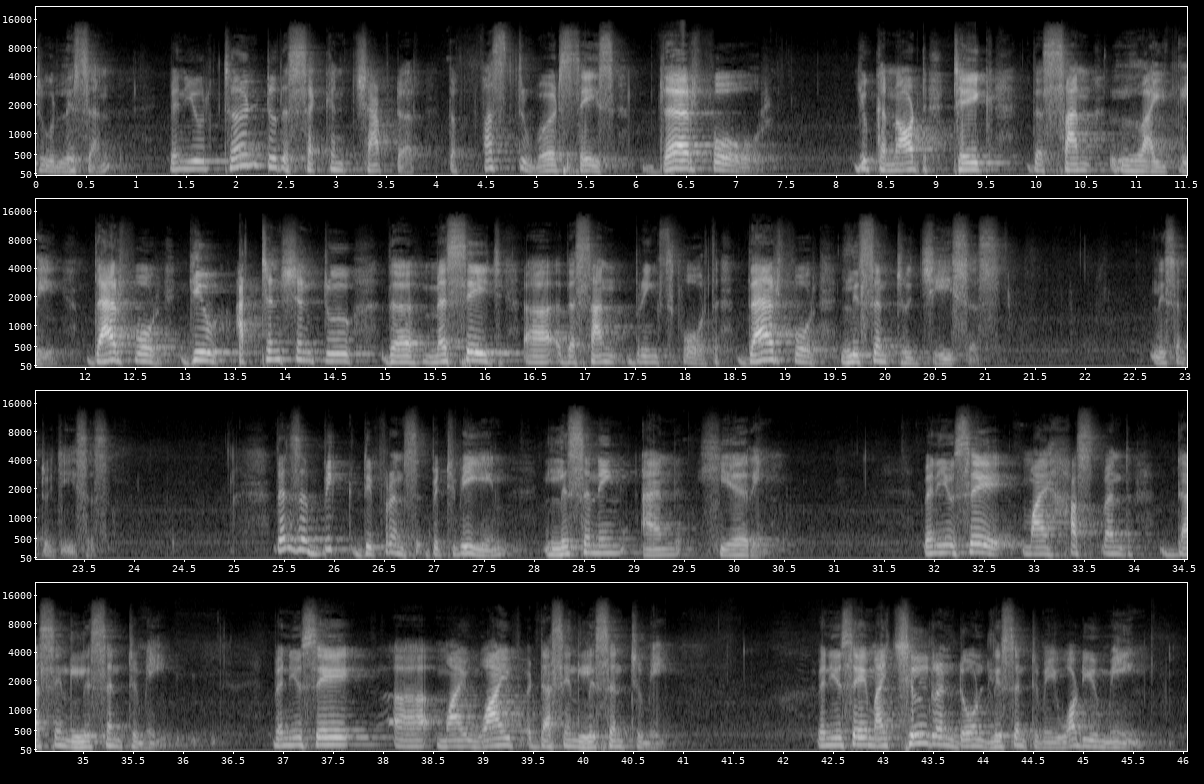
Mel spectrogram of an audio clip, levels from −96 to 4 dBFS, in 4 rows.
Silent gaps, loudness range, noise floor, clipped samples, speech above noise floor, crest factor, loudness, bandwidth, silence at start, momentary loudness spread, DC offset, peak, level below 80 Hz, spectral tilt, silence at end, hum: none; 9 LU; -61 dBFS; under 0.1%; 33 dB; 26 dB; -28 LUFS; 14.5 kHz; 0 s; 16 LU; under 0.1%; -4 dBFS; -66 dBFS; -4 dB/octave; 0.4 s; none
